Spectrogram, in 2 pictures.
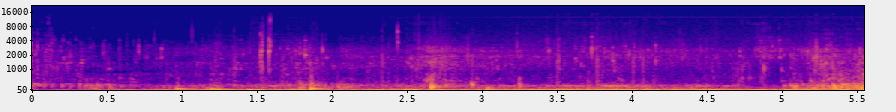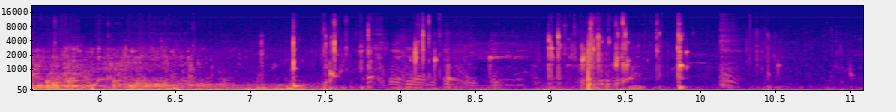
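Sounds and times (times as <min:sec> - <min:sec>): muffled underwater rumble: 0:00.0 - 0:11.0
bubbles popping: 0:05.1 - 0:10.6.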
